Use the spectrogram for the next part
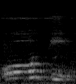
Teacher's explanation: এটার উচ্চারণ কিন্তু অতি, ও উচ্চারণ হয়, অ উচ্চারণ হয় না।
